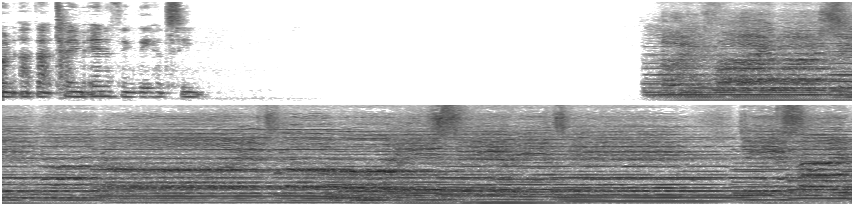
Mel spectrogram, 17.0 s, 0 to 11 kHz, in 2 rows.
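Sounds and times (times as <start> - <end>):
bass accompaniment: 6.4 - 17.0
choir singing sustained chords: 6.4 - 17.0.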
